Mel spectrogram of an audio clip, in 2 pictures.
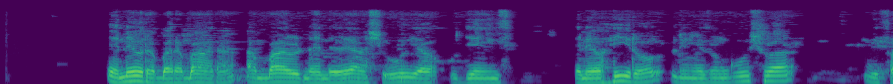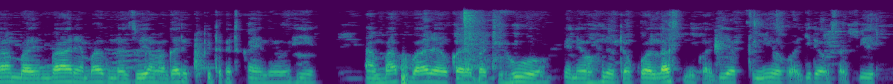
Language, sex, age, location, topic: Swahili, female, 18-24, Dar es Salaam, government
